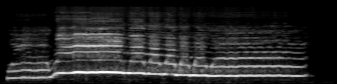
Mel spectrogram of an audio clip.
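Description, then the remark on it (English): The Star Trek theme, carried by a lone wordless, voice-like melody: a held note leaps upward to a long, sustained higher tone with slight wavering, steady and fairly loud for about four seconds. “I don't think that's the Sea Trek music. That was Star Trek music.”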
